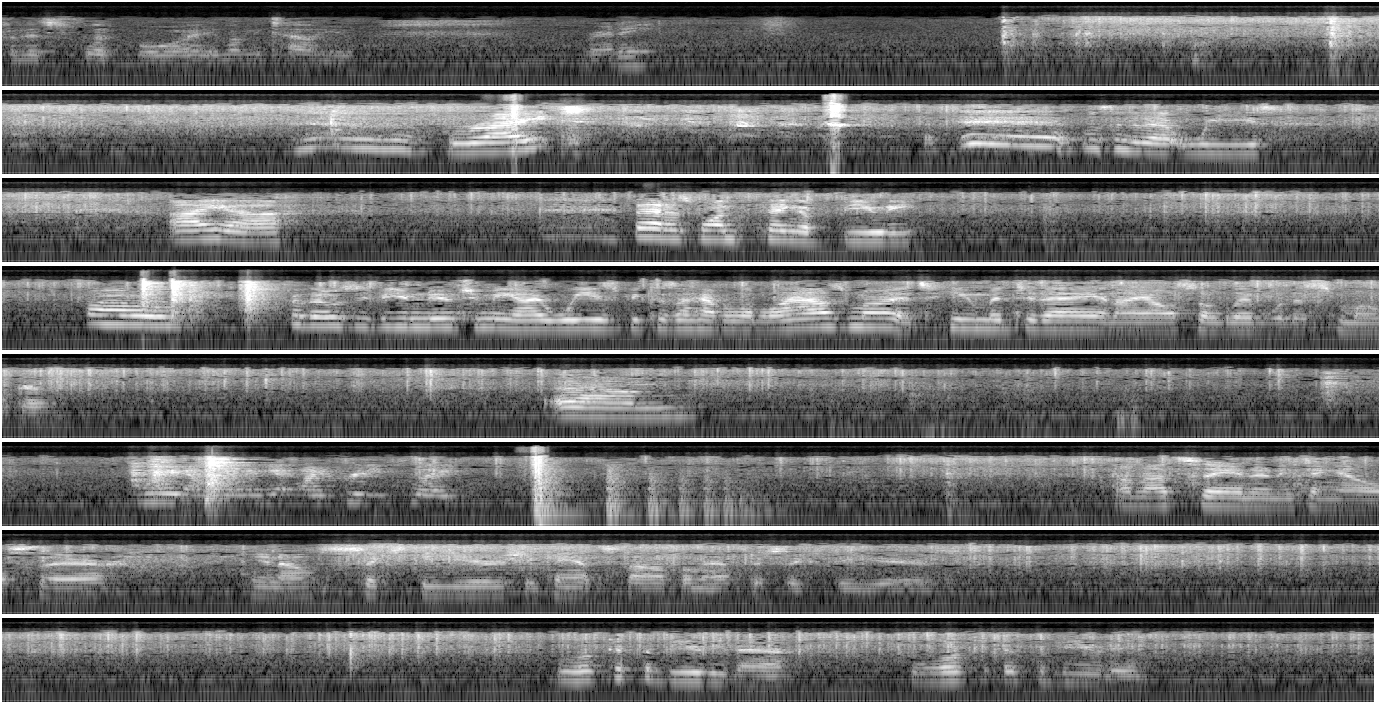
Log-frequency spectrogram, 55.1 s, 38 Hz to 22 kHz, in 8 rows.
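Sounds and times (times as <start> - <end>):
faint crackles: 5.0 - 55.0
sandwich sizzling in a pan: 5.0 - 55.0.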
